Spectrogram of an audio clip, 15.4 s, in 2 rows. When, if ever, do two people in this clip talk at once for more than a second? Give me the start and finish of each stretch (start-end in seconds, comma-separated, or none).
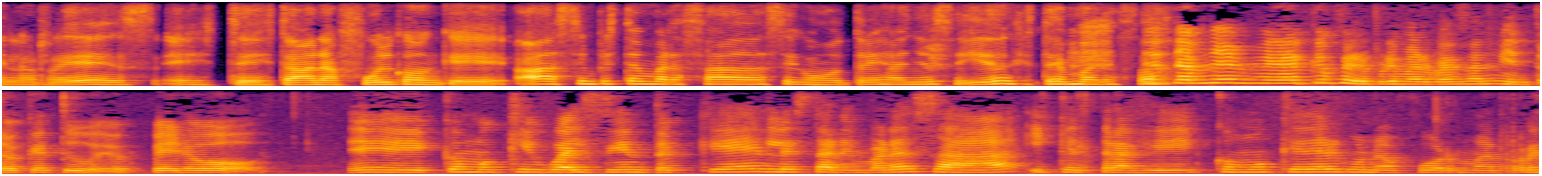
none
